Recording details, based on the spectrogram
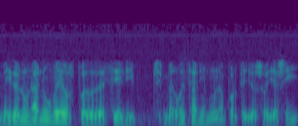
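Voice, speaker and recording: This man's very deep, low voice keeps to a moderate pace. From French Basque Country. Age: 40s. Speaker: injured former bullfighter. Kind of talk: interview.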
